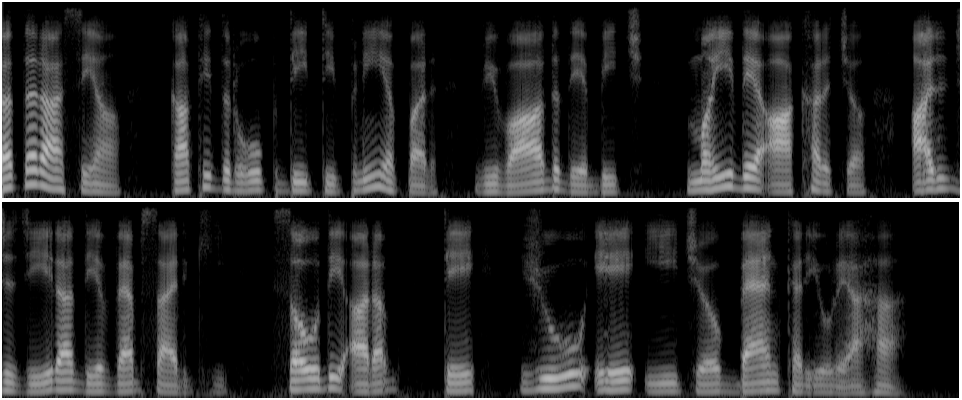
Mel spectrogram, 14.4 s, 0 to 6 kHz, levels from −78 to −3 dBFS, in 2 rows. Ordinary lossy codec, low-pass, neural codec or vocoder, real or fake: none; 5.4 kHz; codec, 16 kHz, 0.2 kbps, FocalCodec; fake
